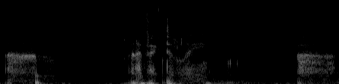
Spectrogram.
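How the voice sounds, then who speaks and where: A man whispering an ASMR trivia recap as host, hushed and unhurried, with hesitant pauses between short phrases.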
